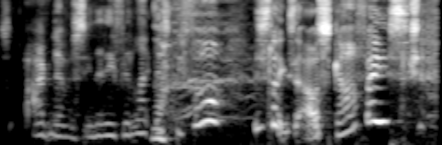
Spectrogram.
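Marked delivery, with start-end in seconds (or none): 2.0-3.3 much higher, laughing through it; laughing disbelief. Real, not acted. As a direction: giggle out the comparison. Laughing at the memory.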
